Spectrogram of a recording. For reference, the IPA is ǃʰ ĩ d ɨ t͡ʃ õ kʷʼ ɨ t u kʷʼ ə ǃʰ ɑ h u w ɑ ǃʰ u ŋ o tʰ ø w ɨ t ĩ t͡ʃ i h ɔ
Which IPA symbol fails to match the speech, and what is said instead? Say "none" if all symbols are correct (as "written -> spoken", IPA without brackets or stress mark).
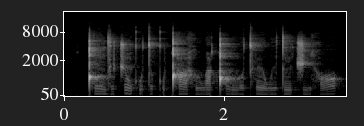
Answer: õ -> ũ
